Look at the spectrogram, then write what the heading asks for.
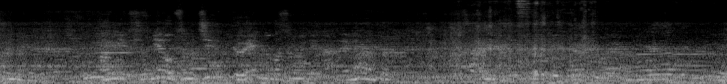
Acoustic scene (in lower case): cafe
